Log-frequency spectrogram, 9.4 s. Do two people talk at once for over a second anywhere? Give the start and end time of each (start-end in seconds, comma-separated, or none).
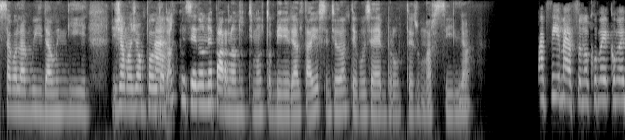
none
